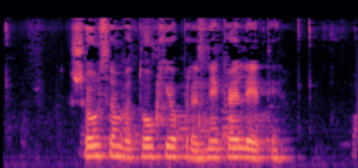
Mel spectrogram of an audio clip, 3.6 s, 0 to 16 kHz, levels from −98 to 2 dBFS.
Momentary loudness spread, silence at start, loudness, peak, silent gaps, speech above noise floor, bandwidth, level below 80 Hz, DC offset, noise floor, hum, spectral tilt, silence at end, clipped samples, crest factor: 17 LU; 0.7 s; -23 LUFS; -8 dBFS; none; 38 dB; 11.5 kHz; -60 dBFS; under 0.1%; -61 dBFS; none; -4 dB/octave; 0 s; under 0.1%; 18 dB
